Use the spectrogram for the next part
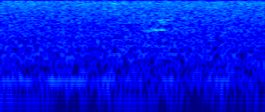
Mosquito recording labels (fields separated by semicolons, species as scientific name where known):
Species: Anopheles gambiae s.s.; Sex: female; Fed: unfed; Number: one; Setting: insect culture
